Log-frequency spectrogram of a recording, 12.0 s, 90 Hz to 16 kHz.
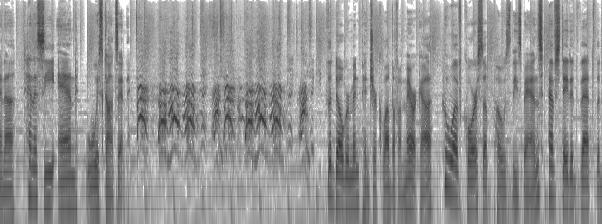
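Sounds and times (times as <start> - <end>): dog barking rapidly: 2.7 - 6.4.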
